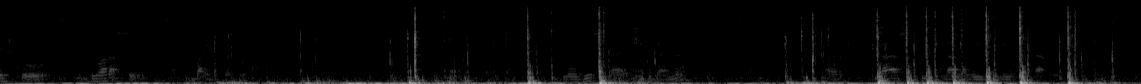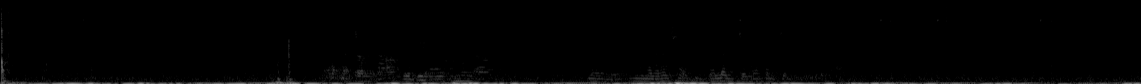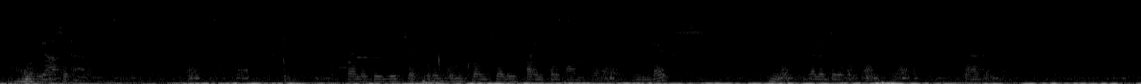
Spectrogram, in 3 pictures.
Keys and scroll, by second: 3.3 ctrl+shift+Right, 4.5 ctrl+space, 6.4 ctrl+s, 8.8 ctrl+BackSpace, 10.9 ctrl+s, 14.2 alt+Tab, 27.0 ctrl+w.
